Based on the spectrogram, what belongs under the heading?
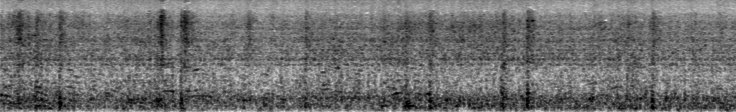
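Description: Passenger train running at speed, heard from beside the coach: a steady rumble of wheels on rails, with now and then a sharp click as the wheels cross the rail joints.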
